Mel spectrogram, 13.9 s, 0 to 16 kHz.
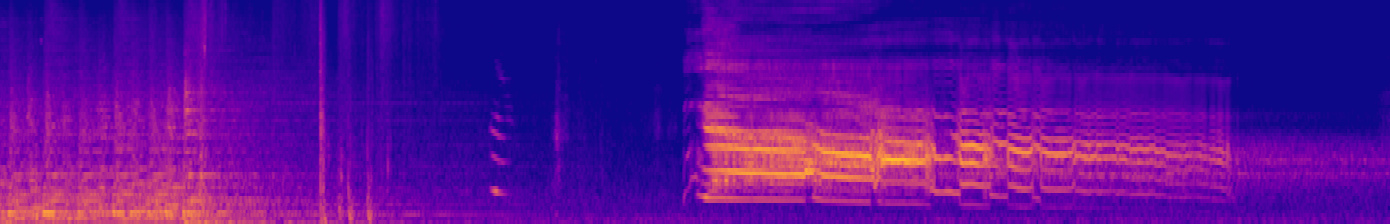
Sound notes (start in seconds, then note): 6.8 screaming loudly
